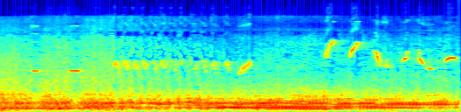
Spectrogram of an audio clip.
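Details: Standard greater green leafbird song played as a lure for young leafbirds learning to sing: a couple of whistled notes, a fast stuttering trill, then high upward-slurred whistles, over loud low rumbling noise.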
